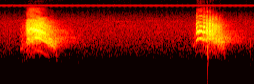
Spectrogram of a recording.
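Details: Cougar in the Angeles National Forest at night, calling out to another cougar while seeking a mate: two drawn-out, wavering caterwauling screams about three seconds apart over a faint steady hiss.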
